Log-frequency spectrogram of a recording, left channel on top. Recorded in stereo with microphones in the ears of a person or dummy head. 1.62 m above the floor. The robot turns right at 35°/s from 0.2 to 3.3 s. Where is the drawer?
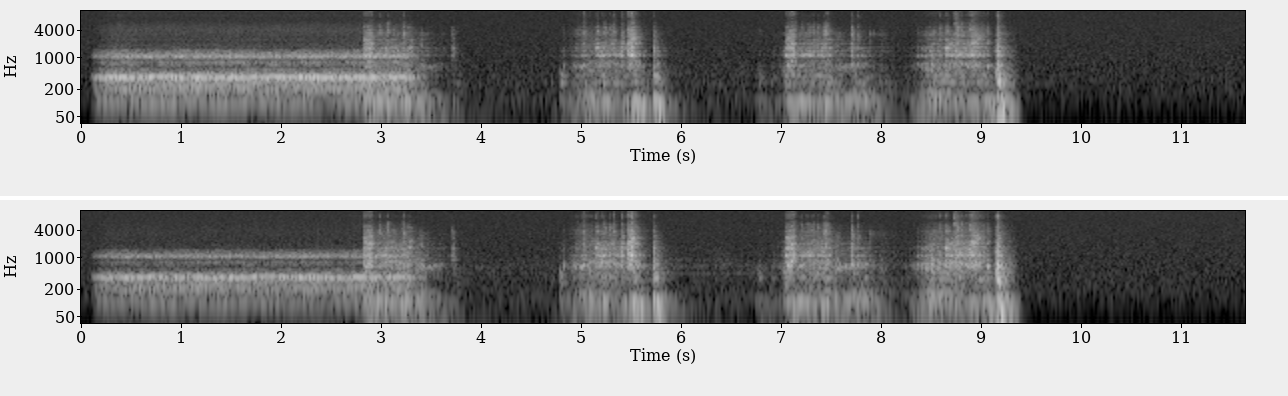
15° right (ahead or behind), 1.5 m; by 9.4 s 25° right (ahead or behind), 1.5 m.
